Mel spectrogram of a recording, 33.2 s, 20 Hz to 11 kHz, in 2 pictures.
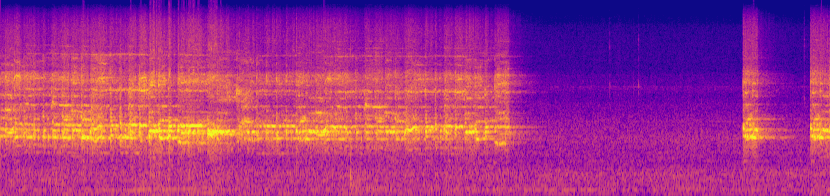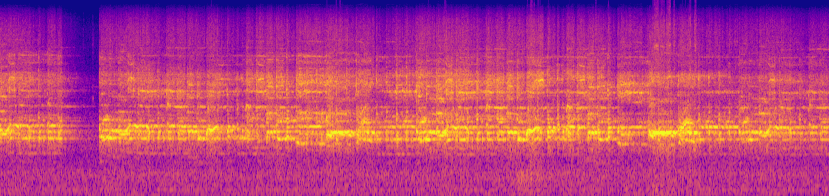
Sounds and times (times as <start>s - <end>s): Music: 0.0s - 10.7s, 14.9s - 33.1s.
